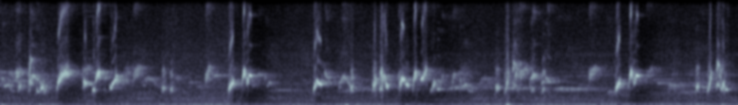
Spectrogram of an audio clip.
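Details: Red-whiskered bulbul singing in the 'ché' style, used for training young birds to sing: short bursts of lively, warbled whistles with sharp clicks, separated by brief pauses and repeated every second or two.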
